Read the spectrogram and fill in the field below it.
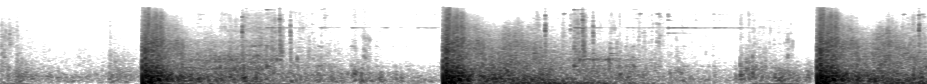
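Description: Sniper rifle shots boom loudly and echo away.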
